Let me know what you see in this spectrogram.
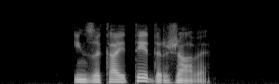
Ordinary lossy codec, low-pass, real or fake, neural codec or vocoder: none; 7.2 kHz; real; none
